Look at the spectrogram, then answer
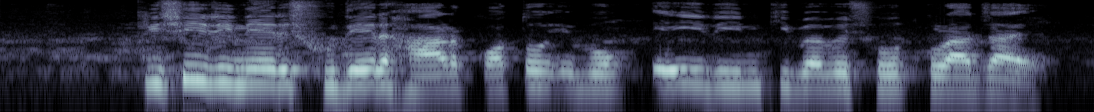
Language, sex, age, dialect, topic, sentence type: Bengali, male, 18-24, Rajbangshi, agriculture, question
